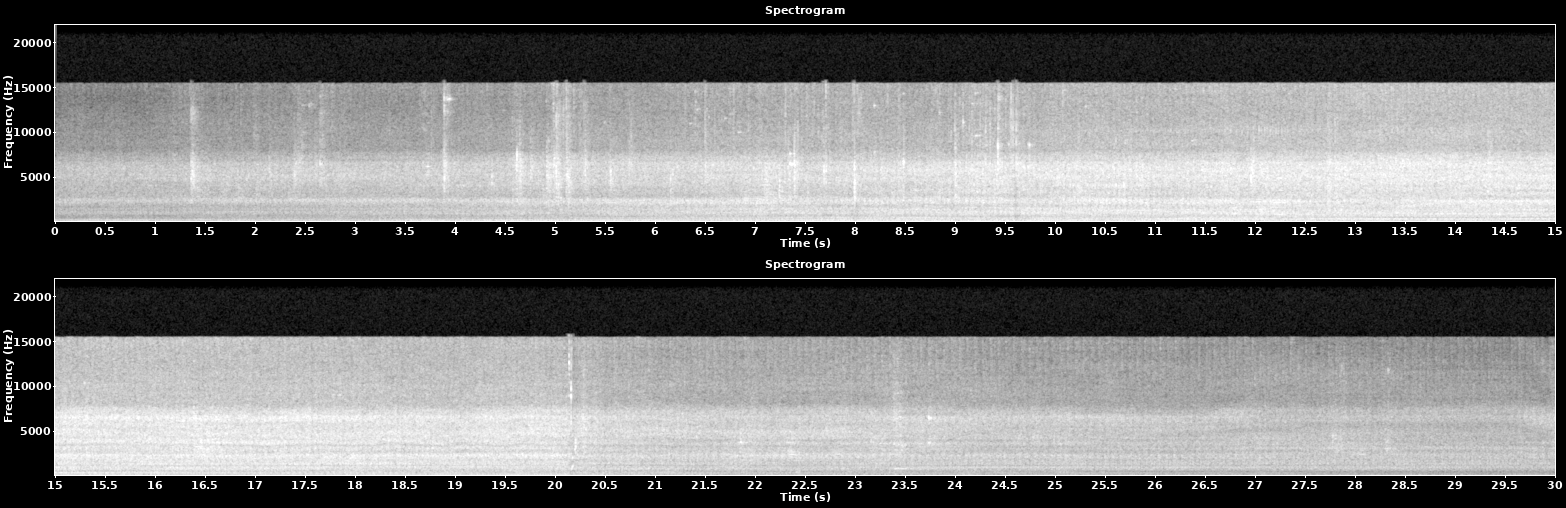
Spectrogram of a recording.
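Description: Diesel engine of a road-rail dumper truck running along railway track on its rail wheels, growing louder as it comes close and passes, then fading. The engine note shifts about halfway through and drops about twenty seconds in.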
